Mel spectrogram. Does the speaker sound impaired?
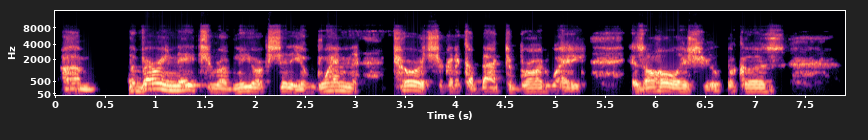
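Yes: throat cancer, vocal cords removed; no voice for about five years after vocal cord removal, now partial voice.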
